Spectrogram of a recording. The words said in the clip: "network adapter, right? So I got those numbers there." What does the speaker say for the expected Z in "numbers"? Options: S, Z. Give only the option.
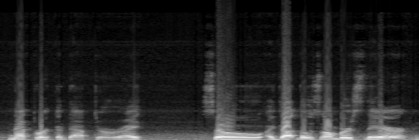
S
